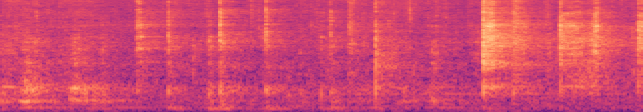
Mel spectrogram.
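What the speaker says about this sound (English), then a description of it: "And just give it a stir." A utensil stirring spices in a pan for Kerala-style grilled fish, with irregular scraping and clinking strikes over a faint background sizzle, close and fairly loud with no talk.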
